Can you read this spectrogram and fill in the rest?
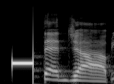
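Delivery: loud, slow mock shout of the brothers; retold yell. Brothers yelling at the husband, a loud slow mock shout. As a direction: belt it out like the egging-on brothers. Brothers urging him to quit.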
